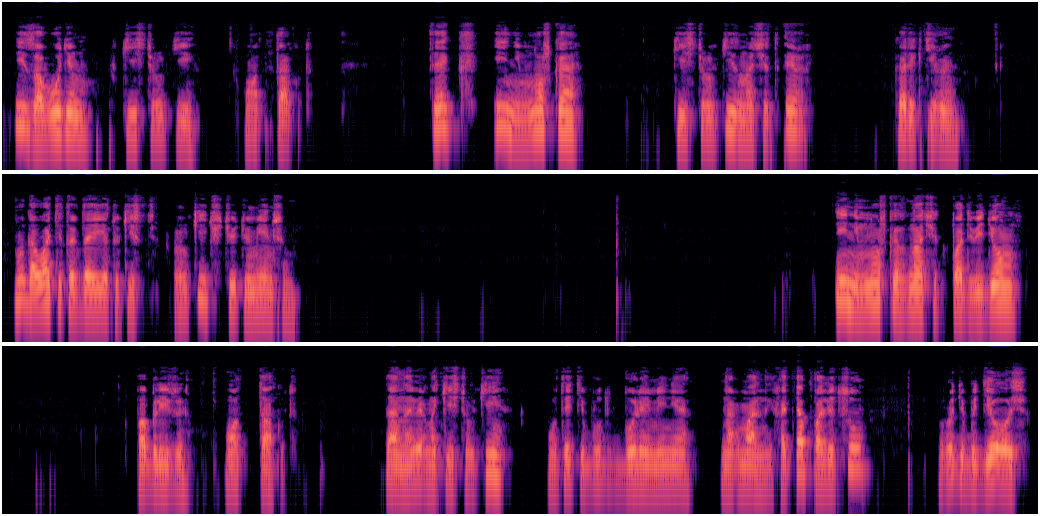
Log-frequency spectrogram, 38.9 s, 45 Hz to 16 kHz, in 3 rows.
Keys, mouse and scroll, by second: 1.1 r, 3.0 click, 5.1-6.4 middle drag, 8.0-9.2 drag, 9.6 r, 11.0 click, 11.6-13.1 middle drag, 16.4 s, 19.7 click, 25.2 click, 26.3 g, 28.5 click, 30.8-31.4 middle drag, 30.8 scroll up 1, 31.3 scroll down 1, 31.7-32.7 middle drag, 31.7 scroll up 1, 32.9-36.1 middle drag, 32.9 scroll up 1.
